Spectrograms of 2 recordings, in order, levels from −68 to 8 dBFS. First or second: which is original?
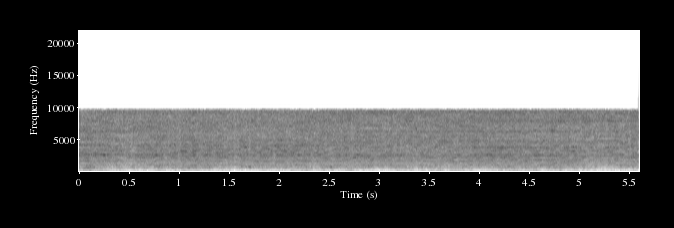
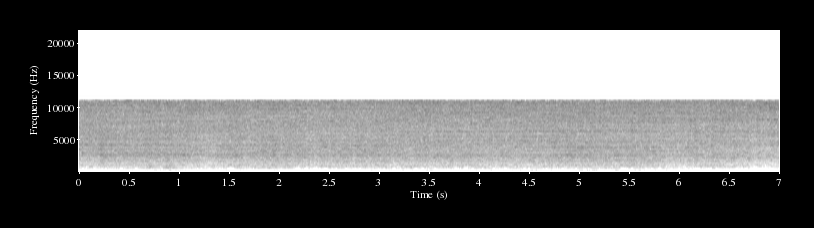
second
